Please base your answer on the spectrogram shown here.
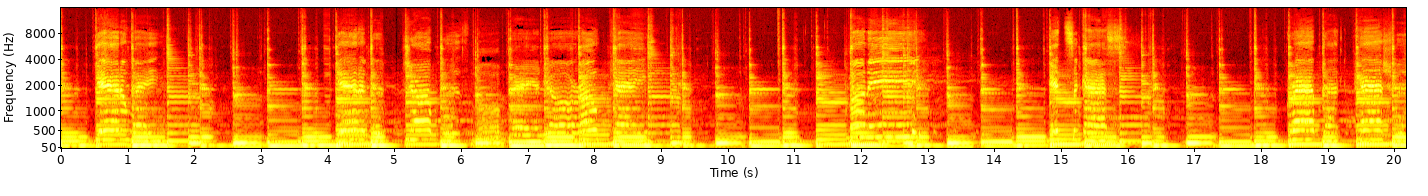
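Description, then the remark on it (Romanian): A rough early demo of a rock song plays loud and continuous, with a full band sound, steady bass, and sustained chords and melody lines for the whole stretch. “să nu recunoști ce se întâmplă pe acest demo față de ce a ajuns la final.”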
